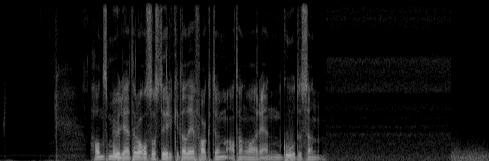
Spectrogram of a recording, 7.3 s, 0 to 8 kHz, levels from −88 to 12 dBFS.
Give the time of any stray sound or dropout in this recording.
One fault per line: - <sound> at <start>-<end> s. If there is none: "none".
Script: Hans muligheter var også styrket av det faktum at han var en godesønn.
none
